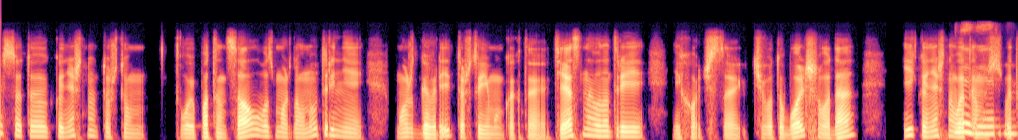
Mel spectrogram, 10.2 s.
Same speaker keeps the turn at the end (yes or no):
yes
